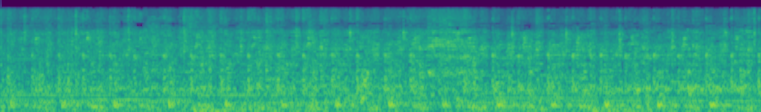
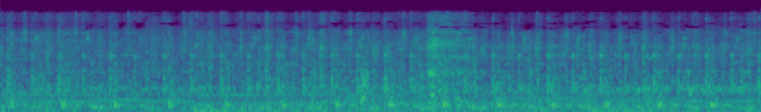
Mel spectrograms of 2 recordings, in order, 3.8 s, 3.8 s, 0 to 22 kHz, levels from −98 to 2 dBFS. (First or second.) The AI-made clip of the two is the second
